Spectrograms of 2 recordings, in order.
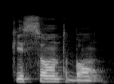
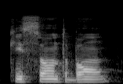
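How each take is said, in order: Both takes have the same delivery.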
